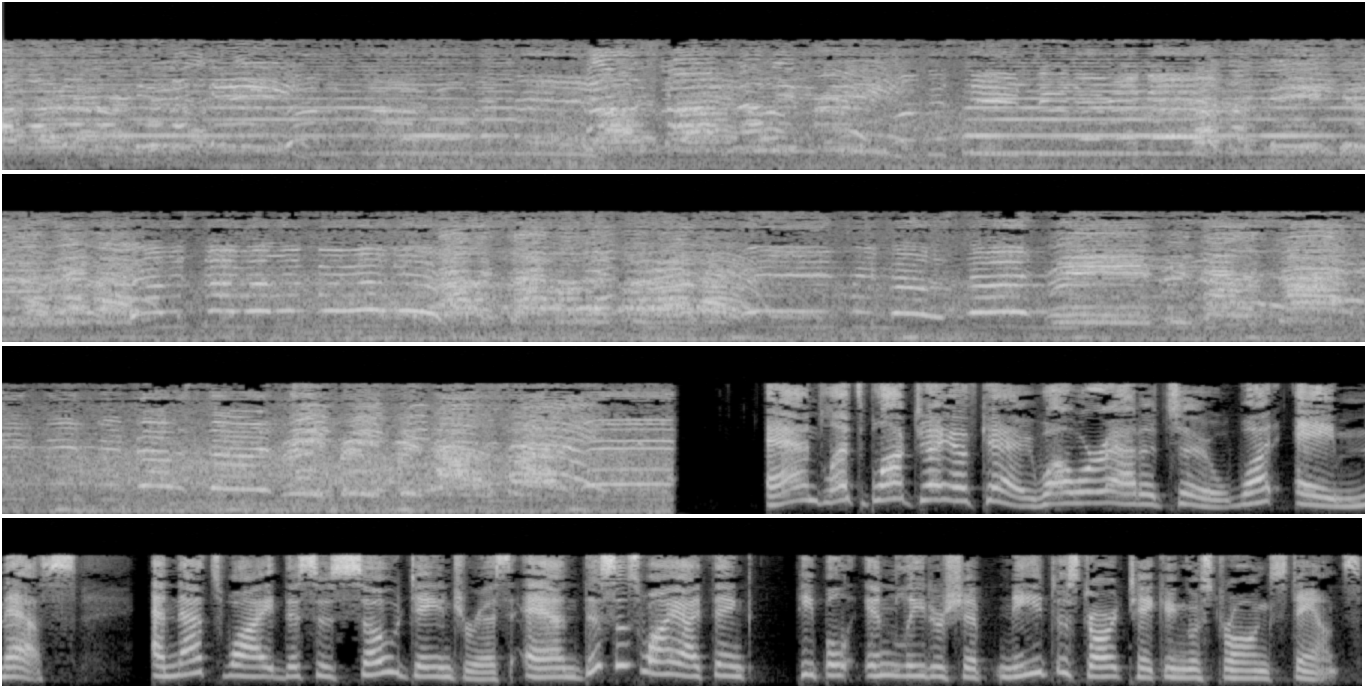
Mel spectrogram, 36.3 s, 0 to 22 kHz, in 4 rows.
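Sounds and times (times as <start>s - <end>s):
large crowd of protesters chanting in unison: 0.0s - 22.7s
speech: 23.8s - 36.3s.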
